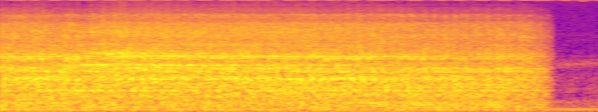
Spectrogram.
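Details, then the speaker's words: Brown & Sharpe automatic screw machine: harsh, rough buzzing from the cut that stops abruptly. Tool chatter, caused by vibration, leaving a rough, uneven part surface. "the sound you are hearing is chatter you must learn to recognize this sound as an indicator of trouble"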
